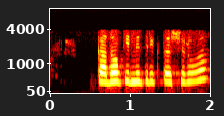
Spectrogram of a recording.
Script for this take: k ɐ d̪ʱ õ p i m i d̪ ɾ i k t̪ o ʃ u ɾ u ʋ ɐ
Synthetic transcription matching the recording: k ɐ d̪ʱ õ k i n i t̪ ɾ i k t̪ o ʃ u ɾ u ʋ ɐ

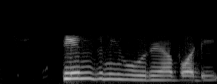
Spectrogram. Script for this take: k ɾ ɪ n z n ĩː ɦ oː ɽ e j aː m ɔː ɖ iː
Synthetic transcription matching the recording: k l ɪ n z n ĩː ɦ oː ɾ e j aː b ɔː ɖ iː

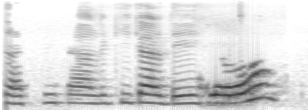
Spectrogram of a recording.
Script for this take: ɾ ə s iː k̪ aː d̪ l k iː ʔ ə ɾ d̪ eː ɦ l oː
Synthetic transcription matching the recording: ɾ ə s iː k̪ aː l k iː k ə ɾ d̪ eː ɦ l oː

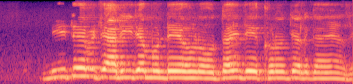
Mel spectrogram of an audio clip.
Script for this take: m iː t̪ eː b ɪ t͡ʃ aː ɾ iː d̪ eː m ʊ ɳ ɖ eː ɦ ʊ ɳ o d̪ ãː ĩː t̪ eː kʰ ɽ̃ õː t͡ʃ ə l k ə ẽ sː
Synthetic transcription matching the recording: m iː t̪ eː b ɪ t͡ʃ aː ɾ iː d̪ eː m ʊ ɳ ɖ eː ɦ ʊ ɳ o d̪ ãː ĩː d̪ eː kʰ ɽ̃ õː t͡ʃ ə l ɡ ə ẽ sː

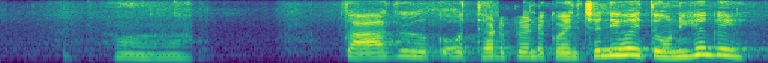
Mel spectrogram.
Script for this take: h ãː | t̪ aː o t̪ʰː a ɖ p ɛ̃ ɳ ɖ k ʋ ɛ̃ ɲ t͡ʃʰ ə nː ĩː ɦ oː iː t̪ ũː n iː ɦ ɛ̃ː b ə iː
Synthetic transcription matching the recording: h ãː | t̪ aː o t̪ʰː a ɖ p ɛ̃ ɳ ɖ k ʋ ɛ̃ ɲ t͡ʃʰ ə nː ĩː ɦ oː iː t̪ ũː n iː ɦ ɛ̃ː ɡ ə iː

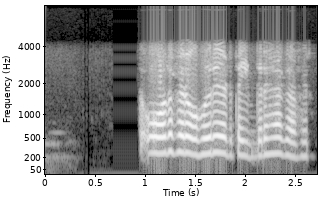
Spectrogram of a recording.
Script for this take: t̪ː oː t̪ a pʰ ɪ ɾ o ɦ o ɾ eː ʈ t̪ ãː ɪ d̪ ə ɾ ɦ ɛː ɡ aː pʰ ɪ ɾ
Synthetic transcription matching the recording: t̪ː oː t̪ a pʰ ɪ ɾ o ɦ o ɾ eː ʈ t̪ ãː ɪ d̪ ə ɾ ɦ ɛː ɡ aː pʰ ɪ ɾ

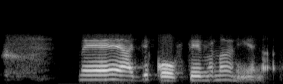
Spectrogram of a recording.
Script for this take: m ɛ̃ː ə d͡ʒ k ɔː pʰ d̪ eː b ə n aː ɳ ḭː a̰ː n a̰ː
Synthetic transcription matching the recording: m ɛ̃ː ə d͡ʒ k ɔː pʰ t̪ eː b ə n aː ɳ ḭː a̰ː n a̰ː

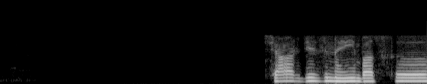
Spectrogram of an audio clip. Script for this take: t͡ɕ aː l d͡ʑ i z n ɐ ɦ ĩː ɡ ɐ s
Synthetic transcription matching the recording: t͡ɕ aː ɾ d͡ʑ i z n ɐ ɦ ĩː b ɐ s

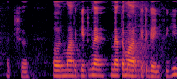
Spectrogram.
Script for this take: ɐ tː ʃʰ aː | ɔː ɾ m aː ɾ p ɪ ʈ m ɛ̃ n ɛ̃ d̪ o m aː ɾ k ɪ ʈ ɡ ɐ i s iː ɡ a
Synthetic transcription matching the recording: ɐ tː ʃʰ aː | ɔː ɾ m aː ɾ k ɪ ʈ m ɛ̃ m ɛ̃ t̪ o m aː ɾ k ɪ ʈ ɡ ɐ i s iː ɡ i

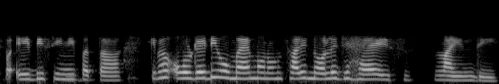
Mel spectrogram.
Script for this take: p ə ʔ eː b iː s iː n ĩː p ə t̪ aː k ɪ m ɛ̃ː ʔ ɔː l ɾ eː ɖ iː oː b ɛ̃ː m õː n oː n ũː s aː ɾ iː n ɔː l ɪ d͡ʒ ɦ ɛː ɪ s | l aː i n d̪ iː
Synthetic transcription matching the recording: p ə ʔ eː b iː s iː n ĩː p ə t̪ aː k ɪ m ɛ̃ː ʔ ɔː l ɾ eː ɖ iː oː m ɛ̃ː m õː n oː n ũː s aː ɾ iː n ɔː l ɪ d͡ʒ ɦ ɛː ɪ s | l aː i n d̪ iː

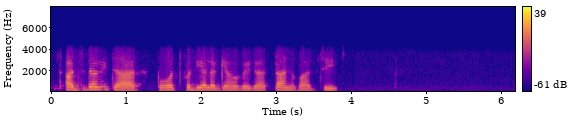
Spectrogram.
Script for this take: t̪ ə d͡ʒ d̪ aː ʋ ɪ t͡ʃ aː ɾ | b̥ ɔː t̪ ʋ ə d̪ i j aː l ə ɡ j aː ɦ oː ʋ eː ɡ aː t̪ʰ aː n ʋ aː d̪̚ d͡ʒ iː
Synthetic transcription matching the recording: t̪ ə d͡ʒ d̪ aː ʋ ɪ t͡ʃ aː ɾ | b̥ ɔː t̪ ʋ ə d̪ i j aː l ə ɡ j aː ɦ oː ʋ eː ɡ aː t̪ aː n ʋ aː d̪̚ d͡ʒ iː

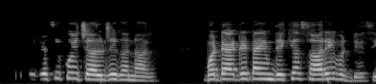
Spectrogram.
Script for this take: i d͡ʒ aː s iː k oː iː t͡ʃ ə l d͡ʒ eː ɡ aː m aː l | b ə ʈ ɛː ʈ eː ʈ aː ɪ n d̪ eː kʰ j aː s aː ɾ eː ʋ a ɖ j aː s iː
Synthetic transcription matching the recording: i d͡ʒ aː s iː k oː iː t͡ʃ ə l d͡ʒ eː ɡ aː n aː l | b ə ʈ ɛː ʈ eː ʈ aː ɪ m d̪ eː kʰ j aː s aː ɾ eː ʋ ə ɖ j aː s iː

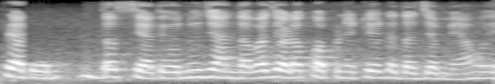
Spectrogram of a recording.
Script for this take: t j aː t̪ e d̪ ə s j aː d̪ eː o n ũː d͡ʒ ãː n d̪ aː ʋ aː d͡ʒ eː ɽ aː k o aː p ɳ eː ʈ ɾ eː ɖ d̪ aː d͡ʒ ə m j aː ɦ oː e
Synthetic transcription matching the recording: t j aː t̪ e d̪ ə s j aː t̪ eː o n ũː d͡ʒ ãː n d̪ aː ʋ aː d͡ʒ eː ɽ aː k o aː p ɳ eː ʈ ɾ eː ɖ d̪ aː d͡ʒ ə m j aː ɦ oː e

